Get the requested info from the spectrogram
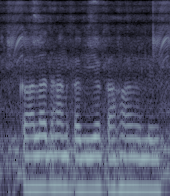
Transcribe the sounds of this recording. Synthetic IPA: kaːlad̪ʱaːnkɐbʱijakɐɦãmɪle

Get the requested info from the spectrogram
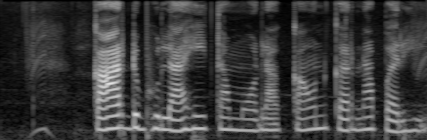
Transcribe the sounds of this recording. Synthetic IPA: kaːɾɖbʱʊlaːɦit̪amɔːlakaʊnkɐɾnapɐɾɦiː

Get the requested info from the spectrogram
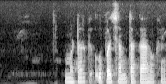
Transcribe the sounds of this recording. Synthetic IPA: məʈəɾkḛʔupəɾt͡ʃʰəmt̪akaɦokʰɛ

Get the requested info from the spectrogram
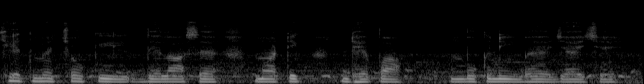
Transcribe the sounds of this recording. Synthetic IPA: kʰet̪met͡ʃɔkid̪elasemaʈik | ɖʱepa | bʊknibʱɛd͡ʒajt͡ʃʰɛ

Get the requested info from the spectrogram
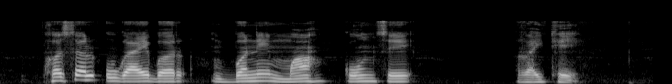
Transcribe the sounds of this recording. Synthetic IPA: pʰəsəlʊɡaːebəɾ | bənemãːɦkoːnse | ɾəit̪ʰeː

